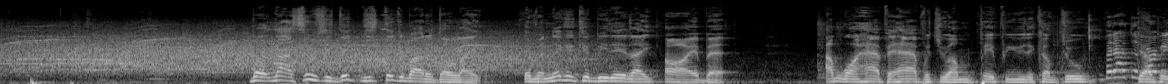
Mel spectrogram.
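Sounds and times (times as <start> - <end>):
crowd clapping in a round of applause: 0.0 - 6.4
faint cheer or whoop: 0.0 - 6.4
speech: 2.5 - 7.4, 8.2 - 11.6.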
